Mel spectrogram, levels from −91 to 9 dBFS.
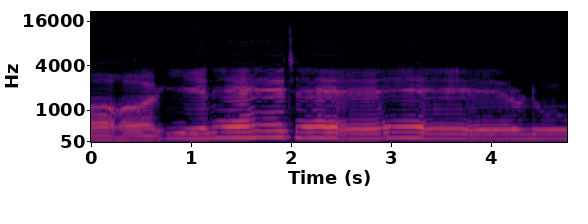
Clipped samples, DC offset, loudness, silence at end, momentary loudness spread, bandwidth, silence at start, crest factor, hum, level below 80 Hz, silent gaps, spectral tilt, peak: under 0.1%; under 0.1%; -43 LUFS; 0 s; 9 LU; 14 kHz; 0 s; 14 dB; none; -82 dBFS; none; -7 dB/octave; -28 dBFS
